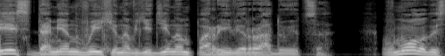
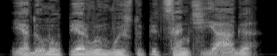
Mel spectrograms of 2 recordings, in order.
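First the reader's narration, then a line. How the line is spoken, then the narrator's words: Whisper. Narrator (Russian): прошептал мастер войны Делаэрт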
